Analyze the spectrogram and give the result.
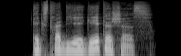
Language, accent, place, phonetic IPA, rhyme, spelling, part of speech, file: German, Germany, Berlin, [ɛkstʁadieˈɡeːtɪʃəs], -eːtɪʃəs, extradiegetisches, adjective, De-extradiegetisches.ogg
- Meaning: strong/mixed nominative/accusative neuter singular of extradiegetisch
